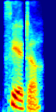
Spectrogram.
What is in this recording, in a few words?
"theatre", Indian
